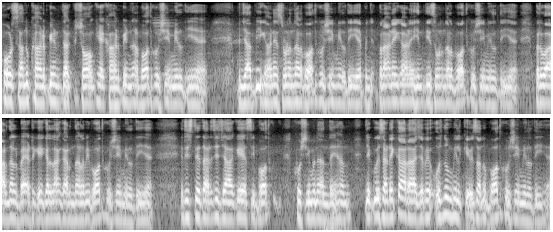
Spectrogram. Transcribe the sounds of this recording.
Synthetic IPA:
hoːɾsaːnũːkʰaːnpiːɳt̪əkʃɔːkɦɛːkʰaːɳpiːɳnaːlbɔːt̪kʰʊʃiːmɪld̪iːɦɛ̰ː | pəɲd͡ʒaːbiːɡaːɽ̃ẽːsʊɽənːaːlbɔːt̪kʰʊʃ̬iːmɪld̪iːɦɛːpəpəɾaːɽ̃eːɡaːɽ̃eːɦɪ̃nd̪iːsʊɳənaːlbɔːt̪kʰʊʃiːmɪld̪ḭːɦɛ̰ː | pəɾəʋaːɾnaːlbɛːʈʰkeːɡəlːãːkəɾnːaːlʋiːbɔːt̪kʰʊʃiːmɪld̪iːɦɛː | ɾɪʃt̪eːd̪aːɾt͡ʃd͡ʒaːkeːəsĩːbɔːt̪kʰʊʃiːbənãːnd̪ḛːɦən | d͡ʒeːkoːisaːɖeːkaːɾaːd͡ʒəʋeːʔʊsnũːmɪlkeːʋḭːsaːnũːbɔːt̪kʰʊʃiːmɪld̪iːɦɛ̰ː

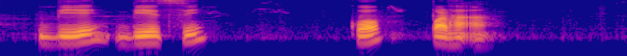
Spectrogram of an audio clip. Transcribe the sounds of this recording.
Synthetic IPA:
biebiesi | kɔ | paɽ̤a̰ʔa̰

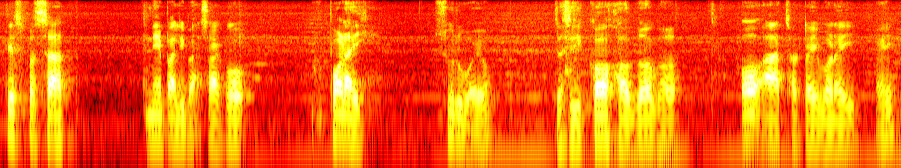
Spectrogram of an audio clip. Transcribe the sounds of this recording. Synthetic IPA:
t̪espʌsad̪ | nepalibʱa̰sako | pʌɽaj | suɾubʱʌjod͡zʌsʌɾikʌkʰʌɡʌɡʱʌ | ʌat͡sʰʌʈːajbʌɽajɦʌj

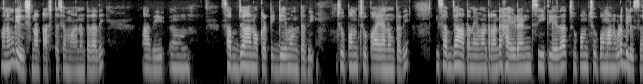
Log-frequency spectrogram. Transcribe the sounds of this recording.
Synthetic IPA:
mɐnɐmuɡelit͡ʃinaːʈɐ̰ʂʈɐt͡ʃɐmːaːnuɳʈud̪ɐd̪i | ɐd̪i | sɐb̚d͡ʒaːnɔkɐʈiɡe̞ːmuɳʈud̪i | t͡ʃuːpɐmt͡ʃuːpaːjɐnuɳʈɐd̪i | iːsɐb̚d͡ʒaːɐt̪ɐne̞ːmɐɳʈaːɾɐɳʈe̞ːɦɐjɖeɳɖsiːklɛːd̪aːt͡ʃuːpɐmt͡ʃuːpɐmɐnikuːɽaːbilust̪aːɾu

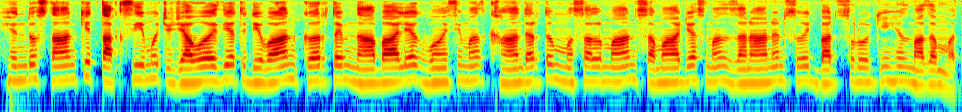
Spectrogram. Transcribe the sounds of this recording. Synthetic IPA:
hind̪ust̪aːnkit̪ɐqsiːmut͡ʃd͡ʒɐʋəːzijɐt̪d̪iʋaːnkəɾt̪ɐmʲnaːbaːljɐkʋə̃ːsimɐ̃nzkʰãːnd̪ɐɾt̪ɨmːusɐlmaːnsɐmaːd͡ʒɐsmɐnzzɐnaːnɐnsɨːt̪̚ʲbɐd̪suluːk̬ĩɦĩnzmɐzɐmːɐ̰t̪

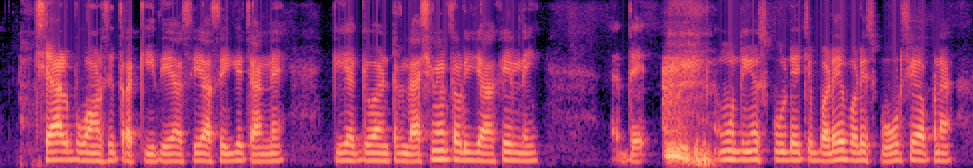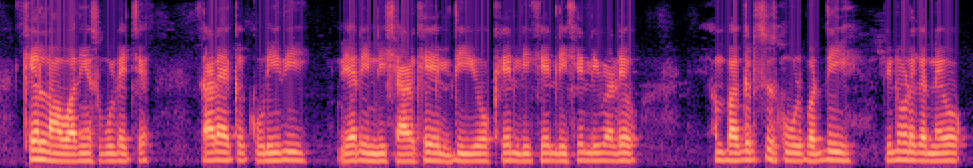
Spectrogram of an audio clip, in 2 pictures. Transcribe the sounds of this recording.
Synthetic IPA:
ʃɛːlbəɡaːɳs̬iːt̪əɾəkːiːd̪eːasĩːasoːt͡ʃaːnẽː | kɪəɡeoːɪɳʈəɾnɛːʃnəlt̪ʰoːɽiːd͡ʒaːkʰeːlnĩː | t̪eː | ʊ̃ːd̪ɪjãːsə̥kuːld̪eːt͡ʃbəɽeːbəɽeːspoːʈt͡ʃəpnãː | kʰeːlnãːoːaːd̪ɪjãːskuːld̪eːt͡ʃ | saːɽaːɪkkːʊɽiːd̪iː | aːɾiːniːʃɛːlkʰeːld̪iːoːkʰeːlːiːkʰeːliːkʰeːliːbaːleːoː | əmbaːɡɪɾssəkuːlpəɽd̪iː | pɪnoːɽeːkəɾneːoː

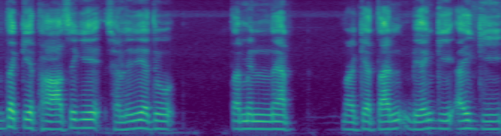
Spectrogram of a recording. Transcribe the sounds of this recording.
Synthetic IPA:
dɐkːit̪ʰaseɡiseliɾiɐdu | tɐminːet̚ | maɾketajnbeŋɡiʔɐjɡi

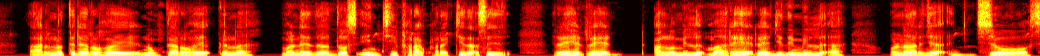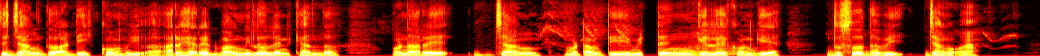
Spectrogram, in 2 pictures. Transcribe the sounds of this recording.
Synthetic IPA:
aɾnɔt̪ɛɾɛɾɔɦɔjnɔŋkaɾɔɦɔjɔʔkana | manɛd̪ɔd̪ɔsiɲt͡ʃipʰaɾak̚pʰaɾak̚t͡ʃid̪a̰ʔsɛ | ɾɛɦɛt̪̚ˀɾɛɦɛt̚ | alɔmiləʔmaɾɛɦɛt̪̚ɾɛɦɛt̪̚d͡ʒɔd̪imiləʔa | ɔnaɾɛd͡ʒa̰ʔd͡ʒɔsɛd͡ʒaŋd̪ɔəɖikɔmɦujṵʔa̰ʔa̰ɾɛɦɛt̪̚ɾɛɦɛt̚baŋmiləwlɛnkaand̪ɔ | ɔnaɾɛ | d͡ʒaŋ | mɔʈawʈimit̪̚ʈəŋɡɛlɛkʰɔnɡɛ | d̪usɔd̪ʱəβit̚ | d͡ʒaŋɔʔa

